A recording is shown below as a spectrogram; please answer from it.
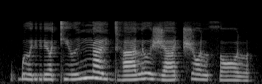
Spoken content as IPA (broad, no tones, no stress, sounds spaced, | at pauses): ɓ ɤ rʲ ɒ tʲ ɤ i̯ ŋ a i̯ dʱ a l ɤ ʒ a t͡ʃ ɔ l θ ɔ l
